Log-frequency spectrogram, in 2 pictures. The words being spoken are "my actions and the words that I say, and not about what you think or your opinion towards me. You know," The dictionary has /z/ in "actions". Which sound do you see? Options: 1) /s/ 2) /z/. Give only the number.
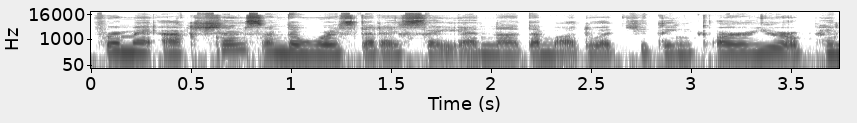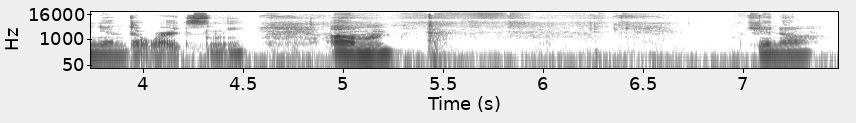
1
